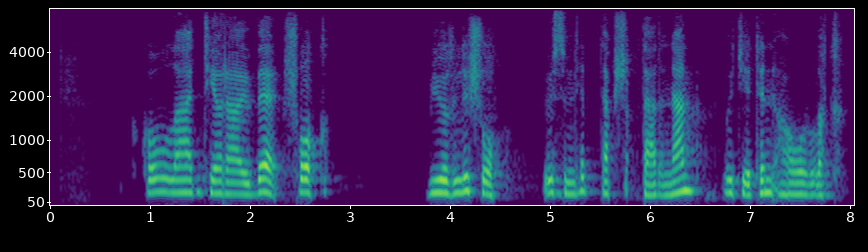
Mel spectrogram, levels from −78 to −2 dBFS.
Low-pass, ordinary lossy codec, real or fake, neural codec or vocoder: none; none; fake; codec, 16 kHz, 0.5 kbps, X-Codec, WavLM features, trained on Multilingual LibriSpeech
